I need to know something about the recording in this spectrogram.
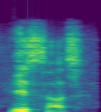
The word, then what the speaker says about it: ethos: 발음이 ethos.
